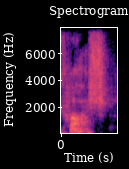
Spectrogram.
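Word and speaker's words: cosh: n h and um americans say that as tange something like that okay so it's the family of functions like cinch and kosh for the hyperbolic sine the hyperbolic cosine so uh we then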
